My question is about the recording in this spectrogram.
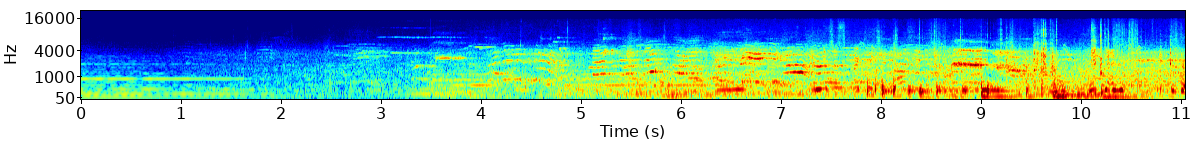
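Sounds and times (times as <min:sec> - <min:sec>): children chattering: 0:01.4 - 0:11.0.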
